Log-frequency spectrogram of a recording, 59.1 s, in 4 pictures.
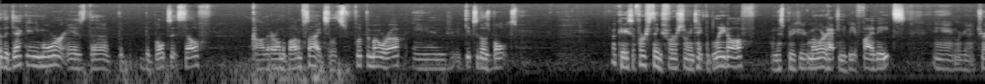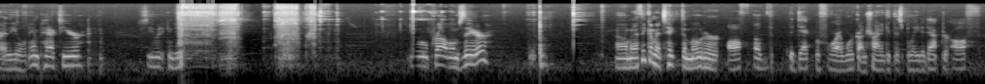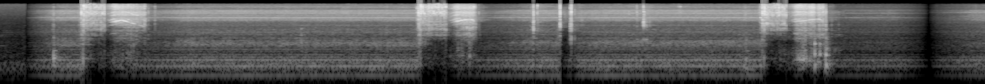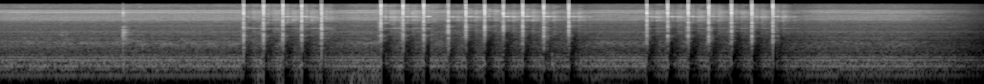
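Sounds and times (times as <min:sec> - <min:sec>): steady low hum: 0:00.0 - 0:59.0
cordless impact wrench: 0:17.5 - 0:19.8, 0:30.3 - 0:32.0, 0:35.7 - 0:36.9, 0:37.5 - 0:38.4, 0:40.7 - 0:42.2, 0:47.9 - 0:53.2, 0:54.0 - 0:56.3.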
